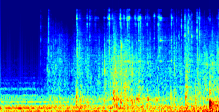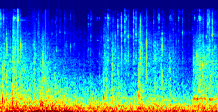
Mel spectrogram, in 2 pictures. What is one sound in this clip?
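Small quick footsteps patter across a hard floor.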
